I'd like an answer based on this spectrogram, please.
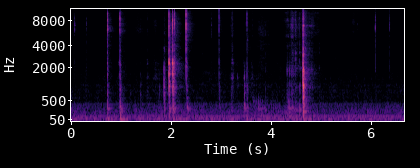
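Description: Button caps of an Apple TV 4K Siri Remote being pushed and snapped into place: a series of sharp plastic clicks, a quick cluster about two seconds in and the loudest single click with a brief rustle a little past halfway.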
